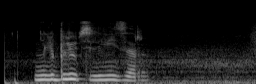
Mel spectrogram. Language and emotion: Russian, angry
